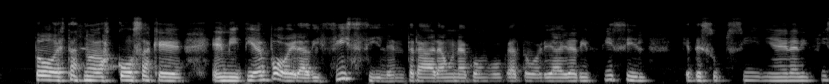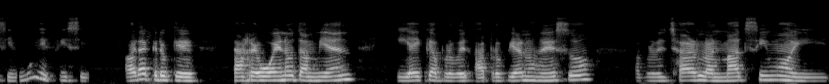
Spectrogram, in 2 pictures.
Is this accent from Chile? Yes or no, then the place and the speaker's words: no; Maracaibo, Zulia, Venezuela; yo soy de Maracaibo, Estado Zulia, que es la costa oriental del lago allá en Venezuela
